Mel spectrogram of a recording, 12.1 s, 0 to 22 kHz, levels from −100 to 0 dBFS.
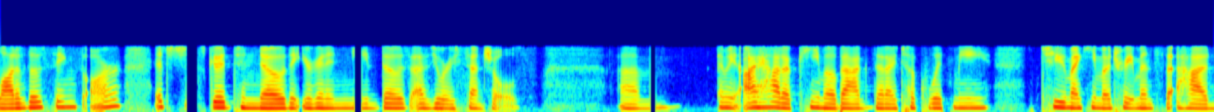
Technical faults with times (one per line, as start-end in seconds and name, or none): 1.86-1.98 packet loss filled with silence
3.54-3.62 packet loss filled with silence
6.50-6.56 packet loss filled with silence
